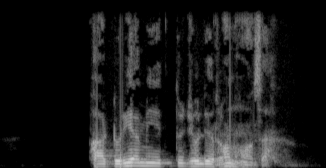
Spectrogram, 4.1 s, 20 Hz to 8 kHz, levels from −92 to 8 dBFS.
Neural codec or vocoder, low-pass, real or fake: none; 7.2 kHz; real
